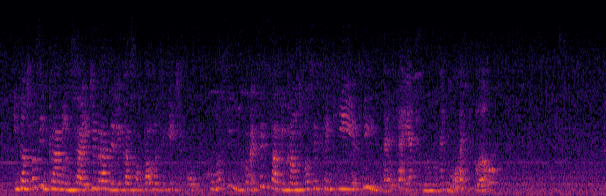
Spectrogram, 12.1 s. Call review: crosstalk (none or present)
none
